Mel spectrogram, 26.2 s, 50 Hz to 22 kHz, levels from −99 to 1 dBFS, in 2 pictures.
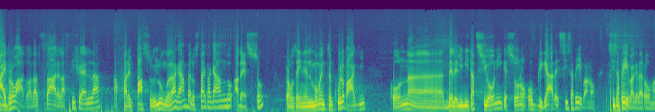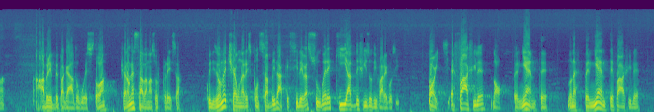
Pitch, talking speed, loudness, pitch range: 105 Hz, 175 wpm, -14 LUFS, 90-130 Hz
